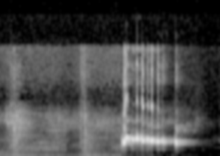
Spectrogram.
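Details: After a stretch of low background noise, a female yellow-vented bulbul gives one rapid, pulsing buzzy trill, part of a 'ngetir' lure call used to get bulbuls singing.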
